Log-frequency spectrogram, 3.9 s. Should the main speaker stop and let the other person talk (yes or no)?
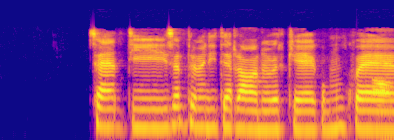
no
